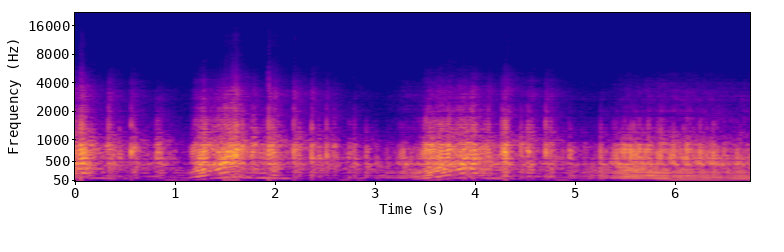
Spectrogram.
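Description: Peugeot RCZ's turbocharged engine, with a downpipe and a straight-through exhaust, running loud and being revved in three throttle blips, with crackling pops from the exhaust.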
